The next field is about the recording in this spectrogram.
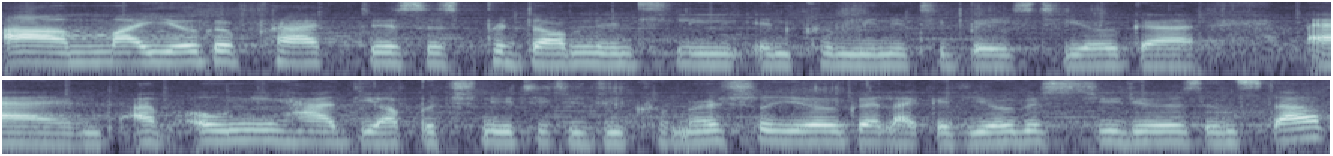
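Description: A woman's fairly low, monotone, flat voice at a moderate pace with hardly any pauses, clear music in the background. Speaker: yoga teacher. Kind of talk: interview answer. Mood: warm, calm. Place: gym.

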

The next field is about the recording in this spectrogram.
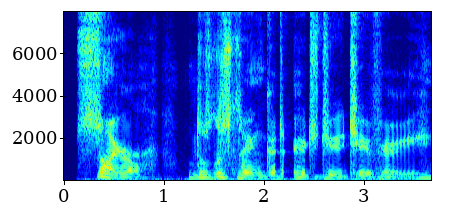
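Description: Raspy and very deep in pitch, a man speaks with lively intonation. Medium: fan dub. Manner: childish, excitable.

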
